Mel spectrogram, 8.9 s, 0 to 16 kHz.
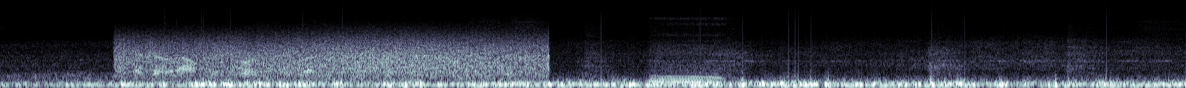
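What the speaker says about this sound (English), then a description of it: "Maybe we can catch a glimpse of Fran as this Airbus A320 makes a turn. Headed over to Terminal E." An Airbus A320 airliner taxiing and turning at DFW Airport, a distant steady engine rumble with wind buffeting the microphone and a voice talking over it.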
